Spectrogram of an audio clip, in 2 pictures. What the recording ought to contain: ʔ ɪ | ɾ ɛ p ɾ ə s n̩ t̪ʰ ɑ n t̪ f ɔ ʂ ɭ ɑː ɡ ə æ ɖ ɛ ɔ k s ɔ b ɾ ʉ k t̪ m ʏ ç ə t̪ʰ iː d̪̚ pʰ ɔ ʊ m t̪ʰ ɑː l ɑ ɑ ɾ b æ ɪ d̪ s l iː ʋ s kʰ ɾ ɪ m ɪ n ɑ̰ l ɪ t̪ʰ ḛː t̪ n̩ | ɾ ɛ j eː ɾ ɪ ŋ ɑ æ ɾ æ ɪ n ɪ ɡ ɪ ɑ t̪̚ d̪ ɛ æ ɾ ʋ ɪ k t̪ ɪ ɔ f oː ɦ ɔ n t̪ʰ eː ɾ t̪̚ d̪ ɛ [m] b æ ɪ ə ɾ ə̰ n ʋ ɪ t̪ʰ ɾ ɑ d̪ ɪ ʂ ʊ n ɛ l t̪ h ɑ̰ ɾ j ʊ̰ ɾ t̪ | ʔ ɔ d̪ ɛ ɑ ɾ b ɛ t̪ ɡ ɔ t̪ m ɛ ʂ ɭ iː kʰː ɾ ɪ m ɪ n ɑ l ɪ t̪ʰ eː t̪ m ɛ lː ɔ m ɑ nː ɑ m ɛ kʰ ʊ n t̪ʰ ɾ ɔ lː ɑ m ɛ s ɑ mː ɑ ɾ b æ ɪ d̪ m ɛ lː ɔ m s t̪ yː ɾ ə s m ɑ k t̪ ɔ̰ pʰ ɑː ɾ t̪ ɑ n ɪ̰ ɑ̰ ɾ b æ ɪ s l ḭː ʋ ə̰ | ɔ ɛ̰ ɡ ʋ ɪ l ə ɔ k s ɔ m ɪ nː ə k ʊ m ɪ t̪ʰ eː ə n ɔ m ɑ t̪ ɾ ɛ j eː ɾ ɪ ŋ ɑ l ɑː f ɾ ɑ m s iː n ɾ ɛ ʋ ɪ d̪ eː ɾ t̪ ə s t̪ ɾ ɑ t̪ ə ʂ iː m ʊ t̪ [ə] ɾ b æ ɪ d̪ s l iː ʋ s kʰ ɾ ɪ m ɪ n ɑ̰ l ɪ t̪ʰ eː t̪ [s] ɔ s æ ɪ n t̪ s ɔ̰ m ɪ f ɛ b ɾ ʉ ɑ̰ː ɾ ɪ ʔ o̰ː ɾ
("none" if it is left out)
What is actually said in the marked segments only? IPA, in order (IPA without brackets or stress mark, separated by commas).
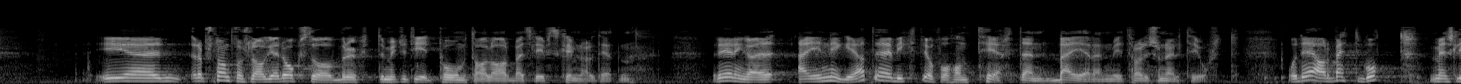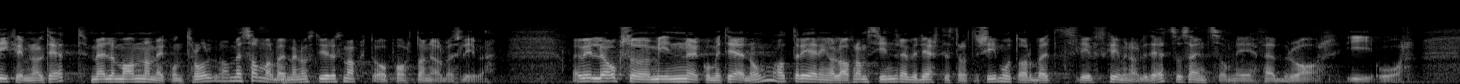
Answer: n, ɑ, s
